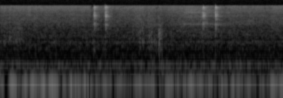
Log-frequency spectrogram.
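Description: Computer mouse clicking twice, each a quick double click of press and release, over a faint steady electrical hum.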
